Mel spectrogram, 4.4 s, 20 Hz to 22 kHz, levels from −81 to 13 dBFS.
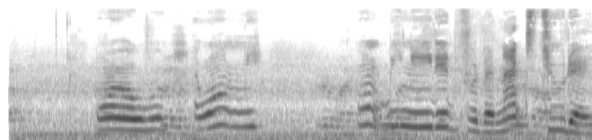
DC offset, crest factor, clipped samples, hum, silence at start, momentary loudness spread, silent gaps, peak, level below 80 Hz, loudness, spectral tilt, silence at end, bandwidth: under 0.1%; 18 dB; under 0.1%; none; 0.05 s; 18 LU; none; -8 dBFS; -44 dBFS; -24 LUFS; -3.5 dB/octave; 0 s; 16.5 kHz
